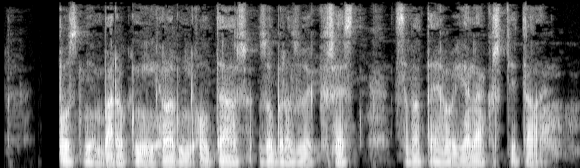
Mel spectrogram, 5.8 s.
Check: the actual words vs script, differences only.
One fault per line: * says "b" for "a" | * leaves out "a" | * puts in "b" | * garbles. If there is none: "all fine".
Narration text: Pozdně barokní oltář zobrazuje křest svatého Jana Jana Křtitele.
* puts in "hlavní"
* leaves out "Jana"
